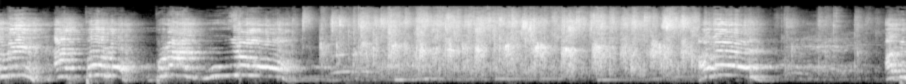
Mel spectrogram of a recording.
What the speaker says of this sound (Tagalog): Hina naman ang palakpak mo.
